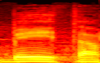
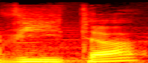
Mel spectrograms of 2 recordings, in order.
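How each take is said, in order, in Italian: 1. La parola inizia con un suono B. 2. La parola inizia con un suono V. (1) "noi lo diciamo beta" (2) "ma in realtà si pronuncia vita"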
